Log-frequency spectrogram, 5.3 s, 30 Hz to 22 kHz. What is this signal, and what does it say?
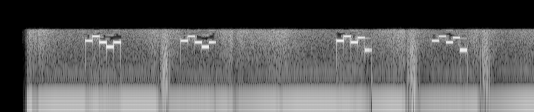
Five-tone selective call (ZVEI), heard as quick runs of five tones, tones of about 70 ms. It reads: 88747 88747 88702 88702
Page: SDR/ZVEI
